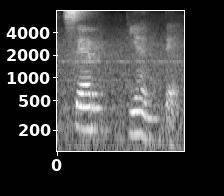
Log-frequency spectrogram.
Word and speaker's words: serpiente: I know it's a single, but when you have an R in front of a consonant of another syllable, we roll that if we can. So serpiente, three syllables.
